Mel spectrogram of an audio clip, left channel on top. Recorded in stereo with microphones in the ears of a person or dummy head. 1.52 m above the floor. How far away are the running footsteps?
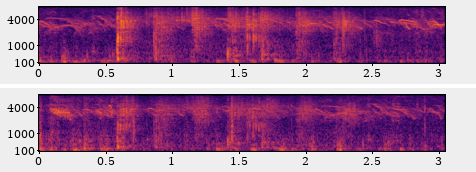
About 4.5 m.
